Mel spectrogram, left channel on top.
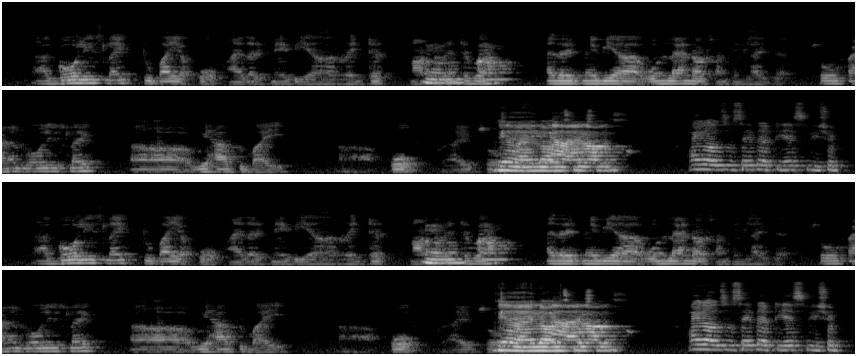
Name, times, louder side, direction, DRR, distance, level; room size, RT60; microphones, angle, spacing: voice 1, 0.3-5.2 5.4-7.9 8.2-9.5 9.8-11.4 11.9-14.8, equal, 10° left, 0.4 m, -31 dB
voice 2, 4.2-4.6 13.4-14.7 15.4-16.9, right 3 dB, 65° right, 0.8 m, -23 dB
3.5 x 2.0 x 2.3 m
head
